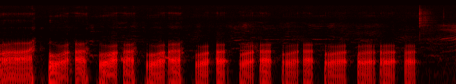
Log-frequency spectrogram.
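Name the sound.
voice imitating a frog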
